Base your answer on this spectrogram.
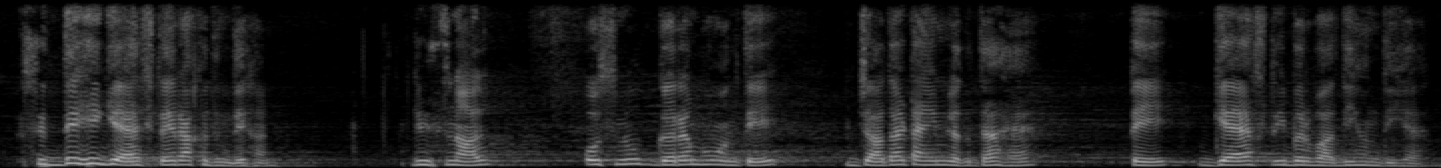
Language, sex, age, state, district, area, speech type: Punjabi, male, 18-30, Punjab, Pathankot, rural, spontaneous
